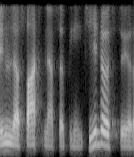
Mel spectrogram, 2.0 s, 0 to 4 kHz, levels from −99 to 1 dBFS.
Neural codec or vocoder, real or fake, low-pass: codec, 24 kHz, 0.9 kbps, WavTokenizer, large speech release; fake; 3.6 kHz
